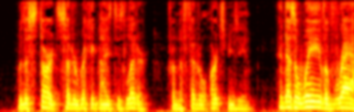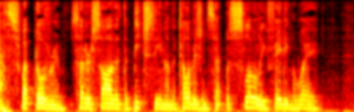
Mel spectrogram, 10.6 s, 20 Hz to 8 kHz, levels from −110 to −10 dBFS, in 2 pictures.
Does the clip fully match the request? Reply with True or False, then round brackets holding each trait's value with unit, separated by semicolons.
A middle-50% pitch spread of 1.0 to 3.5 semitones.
True (2.4 semitones)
